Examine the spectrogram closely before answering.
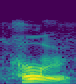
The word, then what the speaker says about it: whom: next है whom, whom, यहाँ पर भी डब्लू साइलेंट है कि डब्लू एच के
